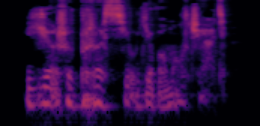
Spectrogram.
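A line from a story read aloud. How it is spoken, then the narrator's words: Husband's growl. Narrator (Russian): прорычал муж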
